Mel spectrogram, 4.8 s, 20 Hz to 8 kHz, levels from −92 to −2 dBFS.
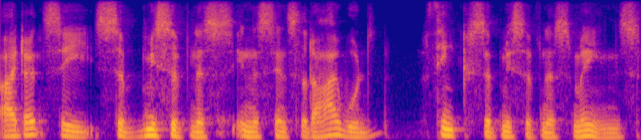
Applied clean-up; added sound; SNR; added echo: none; none; none; none.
